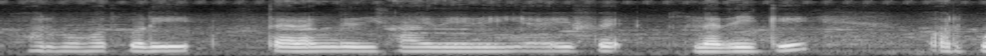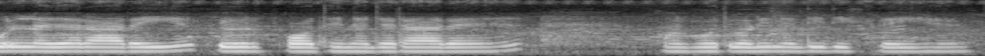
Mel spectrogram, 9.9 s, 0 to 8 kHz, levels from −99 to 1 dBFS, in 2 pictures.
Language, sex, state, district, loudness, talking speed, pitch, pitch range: Hindi, female, Goa, North and South Goa, -18 LUFS, 170 wpm, 180 Hz, 180-185 Hz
